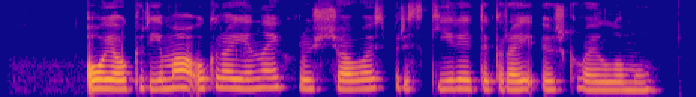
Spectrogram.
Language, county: Lithuanian, Marijampolė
